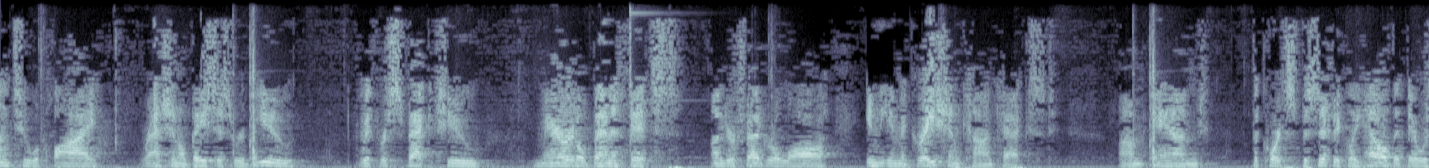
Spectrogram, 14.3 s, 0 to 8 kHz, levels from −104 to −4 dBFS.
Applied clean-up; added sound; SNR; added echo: none; Microwave oven / Bell; 17 dB; none.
